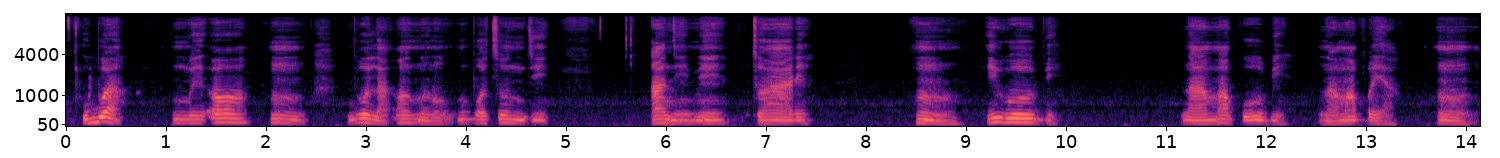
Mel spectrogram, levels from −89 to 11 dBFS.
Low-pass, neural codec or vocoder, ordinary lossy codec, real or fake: 14.4 kHz; vocoder, 44.1 kHz, 128 mel bands, Pupu-Vocoder; none; fake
